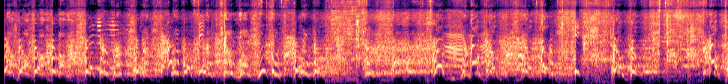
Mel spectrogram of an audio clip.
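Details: Two retrievers at play giving a dense, continuous mix of growly, yipping vocal sounds over the whole stretch, with brief rising yelps and scuffling noise throughout.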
